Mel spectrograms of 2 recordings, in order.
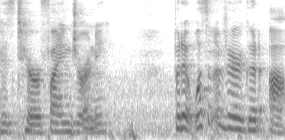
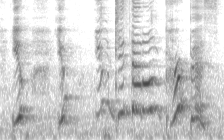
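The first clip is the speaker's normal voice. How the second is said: much higher, louder stammered accusation; spluttering Piglet; 6 dB louder than usual. A narrator's reading. Piglet spluttering at Kanga, much higher and louder. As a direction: splutter through soap. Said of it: "spluttered Piglet".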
